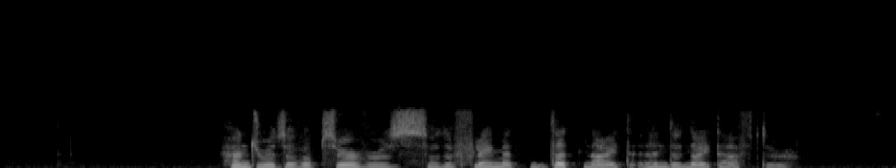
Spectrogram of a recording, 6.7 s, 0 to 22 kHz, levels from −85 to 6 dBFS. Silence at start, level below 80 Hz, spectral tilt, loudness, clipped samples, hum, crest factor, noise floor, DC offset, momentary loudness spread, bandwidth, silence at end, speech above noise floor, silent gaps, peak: 1.65 s; -86 dBFS; -3 dB/octave; -42 LUFS; under 0.1%; none; 20 dB; -79 dBFS; under 0.1%; 9 LU; 8 kHz; 0.75 s; 37 dB; none; -24 dBFS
